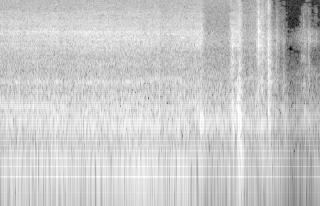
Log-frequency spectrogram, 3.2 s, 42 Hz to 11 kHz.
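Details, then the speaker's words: 2001 Land Rover Discovery 2 at 102,295 miles, rear sunroof opened and closed: a steady motor hum for about two seconds, then a soft clunk as the panel stops, so the sunroof motor operates normally. "this other button is for the rear sunroof we're going to open and close it here we go okay it's opening we're gonna close it"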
